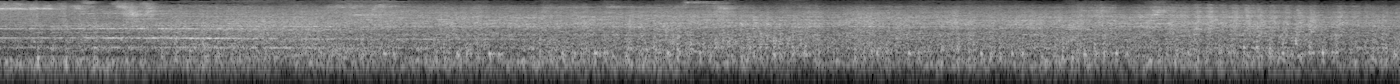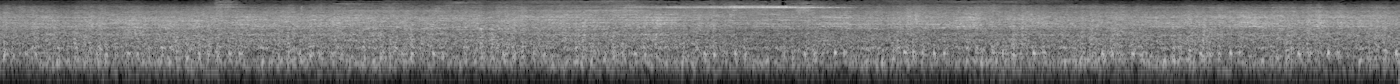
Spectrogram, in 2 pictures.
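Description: Electric-locomotive-hauled container freight train rolling past, its wagons' wheels clattering steadily in a repeating clickety-clack over the rail joints. A high whine is heard only in the first couple of seconds.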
